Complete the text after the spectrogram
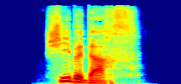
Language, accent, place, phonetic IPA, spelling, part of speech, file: German, Germany, Berlin, [ˈʃiːbəˌdaxs], Schiebedachs, noun, De-Schiebedachs.ogg
- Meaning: genitive of Schiebedach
